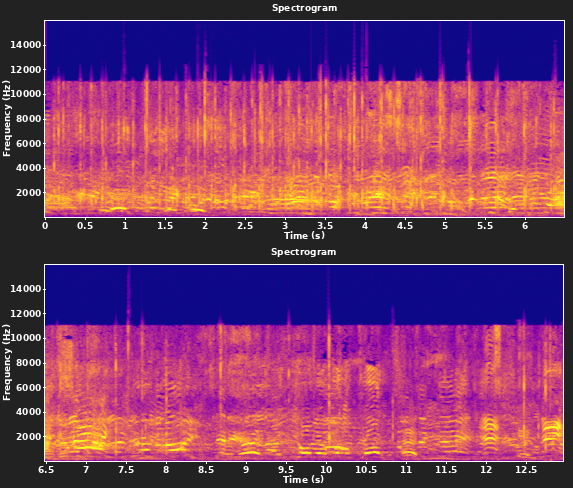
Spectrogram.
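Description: Several footballers' voices shouting and chattering over one another as they celebrate a goal on the pitch.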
